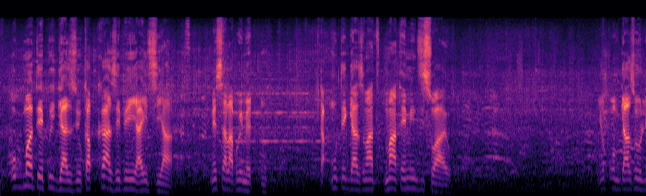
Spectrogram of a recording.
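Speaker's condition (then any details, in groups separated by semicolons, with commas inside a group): No condition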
